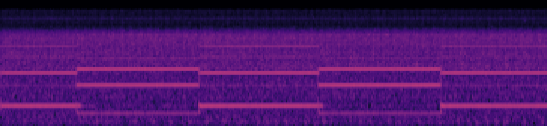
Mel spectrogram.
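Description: Railway level-crossing warning alarm sounding: an electronic two-tone signal alternating evenly between a higher and a lower note, about a second each. It signals that a train is approaching and the crossing is closed.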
